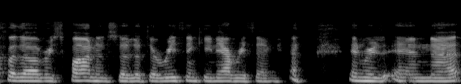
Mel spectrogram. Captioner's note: chuckles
